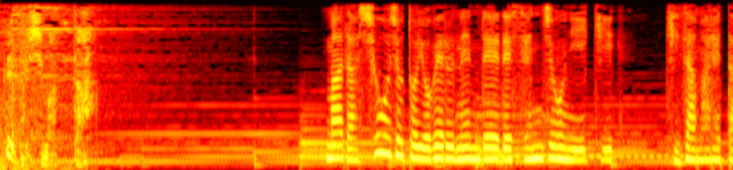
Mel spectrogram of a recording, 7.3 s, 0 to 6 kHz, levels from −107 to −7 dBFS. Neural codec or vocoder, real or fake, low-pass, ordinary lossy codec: none; real; 5.4 kHz; none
